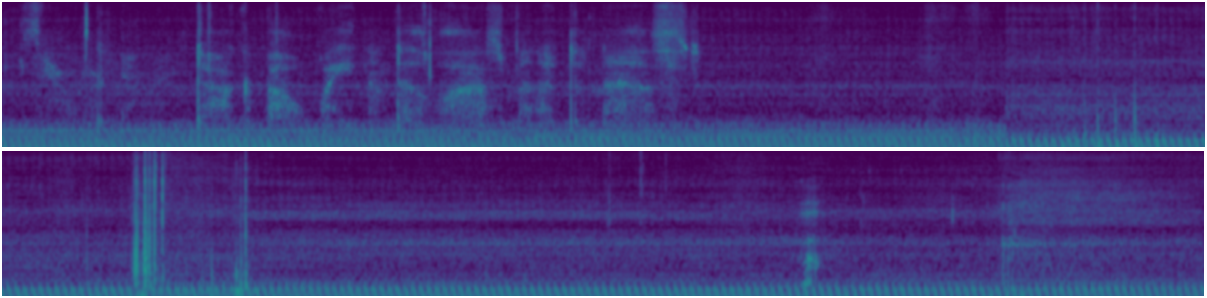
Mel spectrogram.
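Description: Soft whispering for the first few seconds over a steady low hum, then a single sharp knock about halfway through and a fainter one later.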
